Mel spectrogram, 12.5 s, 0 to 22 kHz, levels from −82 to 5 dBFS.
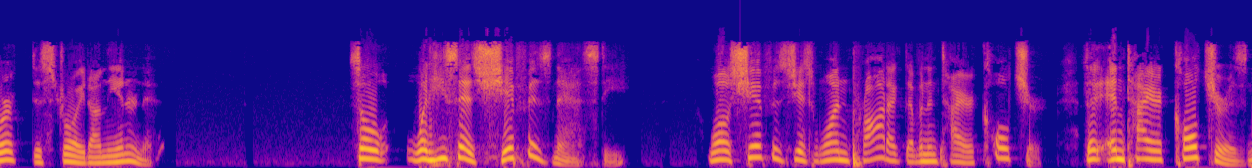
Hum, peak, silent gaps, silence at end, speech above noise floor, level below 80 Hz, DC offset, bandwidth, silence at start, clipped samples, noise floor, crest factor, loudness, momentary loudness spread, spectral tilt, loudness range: none; 0 dBFS; none; 0 s; 48 dB; -46 dBFS; under 0.1%; 9.2 kHz; 0 s; under 0.1%; -62 dBFS; 16 dB; -14 LUFS; 12 LU; -4 dB/octave; 6 LU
